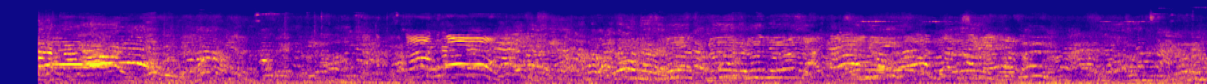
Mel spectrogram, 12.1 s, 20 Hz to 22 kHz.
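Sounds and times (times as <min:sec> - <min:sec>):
crowd talking: 0:00.4 - 0:12.0.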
